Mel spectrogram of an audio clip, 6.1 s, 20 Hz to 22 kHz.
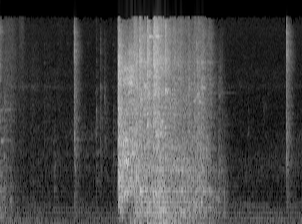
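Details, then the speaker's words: John Deere 318 mower repowered with a Honda engine, previously only clicking, after adding a normally open ~40 A relay to the starter circuit: a click then about two seconds of strong, even cranking; normal crank and start. "okay that's a normally open relay and it was about a 40 amp relay I think is what they said it was let's just see what we get"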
